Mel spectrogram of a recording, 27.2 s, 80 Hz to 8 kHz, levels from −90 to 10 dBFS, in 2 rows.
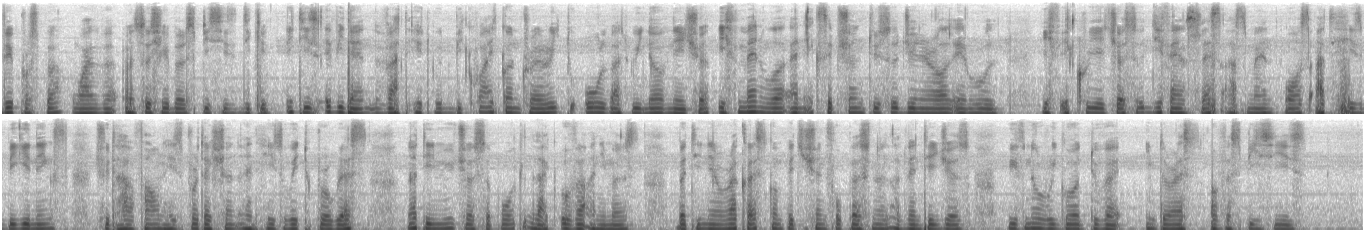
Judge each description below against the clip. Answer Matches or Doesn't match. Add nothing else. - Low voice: Matches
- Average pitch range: Doesn't match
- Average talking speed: Matches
